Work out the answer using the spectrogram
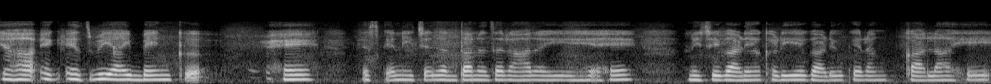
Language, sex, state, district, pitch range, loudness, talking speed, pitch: Hindi, female, Chhattisgarh, Korba, 200-220 Hz, -17 LUFS, 140 wpm, 210 Hz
